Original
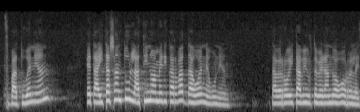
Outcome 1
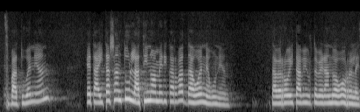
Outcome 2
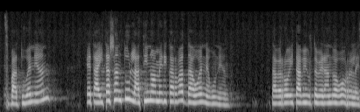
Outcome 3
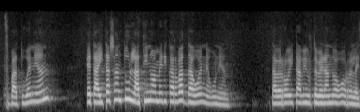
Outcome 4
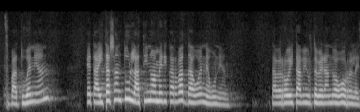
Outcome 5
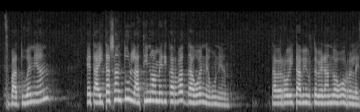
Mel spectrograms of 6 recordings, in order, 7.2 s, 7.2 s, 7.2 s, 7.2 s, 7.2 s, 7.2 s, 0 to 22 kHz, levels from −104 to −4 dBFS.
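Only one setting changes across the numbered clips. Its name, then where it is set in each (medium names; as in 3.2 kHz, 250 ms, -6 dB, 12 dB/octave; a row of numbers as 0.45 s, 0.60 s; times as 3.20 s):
tremolo, rate: 0.73 Hz, 8.2 Hz, 1.1 Hz, 1.9 Hz, 16 Hz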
